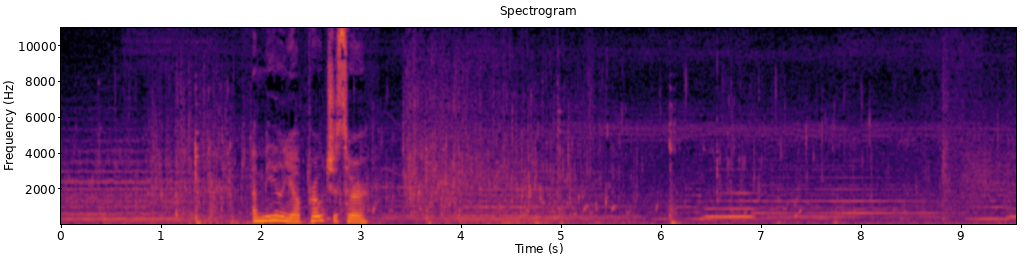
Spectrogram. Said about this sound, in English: Later, under the hot afternoon sun, Jude pumps water by hand.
